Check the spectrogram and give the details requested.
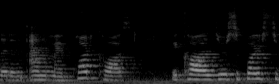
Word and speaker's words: Animae: Hello, and welcome to the Animae podcast. Animae spelled like M-A-E, and it's also known as the Animaecast.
